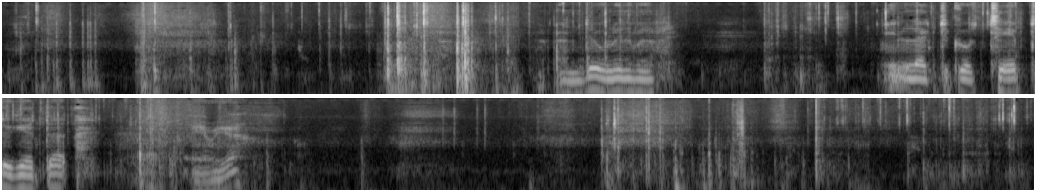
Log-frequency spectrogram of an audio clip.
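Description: Plastic connectors click and rattle as hands fit them together.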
